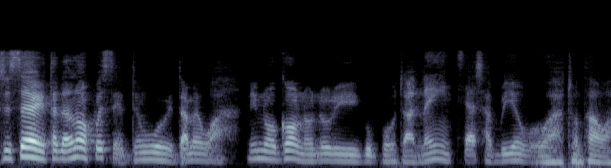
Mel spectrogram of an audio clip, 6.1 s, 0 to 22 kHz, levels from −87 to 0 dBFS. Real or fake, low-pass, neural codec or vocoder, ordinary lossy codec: fake; 7.2 kHz; codec, 16 kHz, 0.5 kbps, X-Codec, WavLM features, trained on Multilingual LibriSpeech; none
